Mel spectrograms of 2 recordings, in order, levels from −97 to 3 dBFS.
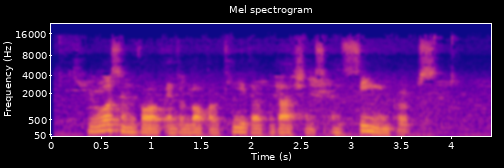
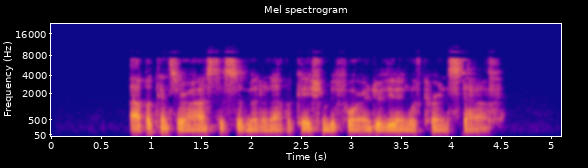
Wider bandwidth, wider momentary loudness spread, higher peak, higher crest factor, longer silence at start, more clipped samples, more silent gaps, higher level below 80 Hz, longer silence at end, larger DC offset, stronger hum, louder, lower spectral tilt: first, 16 kHz vs 9.6 kHz; first, 12 LU vs 6 LU; second, -6 dBFS vs -2 dBFS; about the same, 20 dB vs 20 dB; second, 0.3 s vs 0.8 s; neither; neither; first, -52 dBFS vs -64 dBFS; about the same, 0.55 s vs 0.6 s; neither; neither; about the same, -24 LUFS vs -22 LUFS; about the same, -5.5 dB/octave vs -4.5 dB/octave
